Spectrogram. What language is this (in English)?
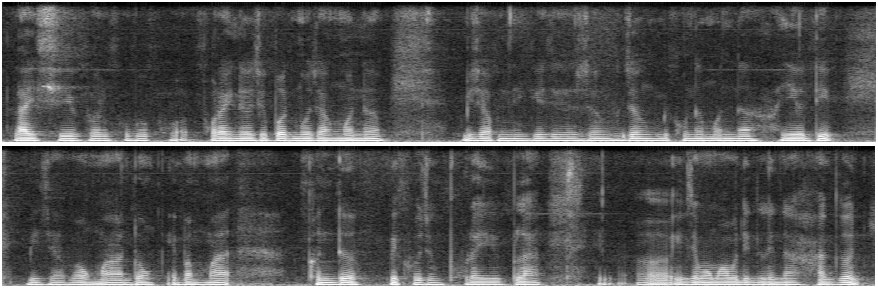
Bodo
